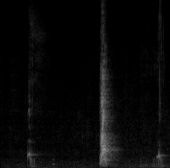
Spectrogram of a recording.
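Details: Central Asian Shepherd puppy, described as a guardian, giving three short sharp barks spaced about a second apart, the middle one loudest, in an otherwise quiet setting.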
